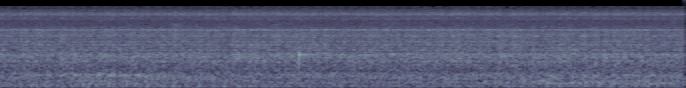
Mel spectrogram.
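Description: Helicopter flying overhead: a steady drone of its rotor and engine.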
